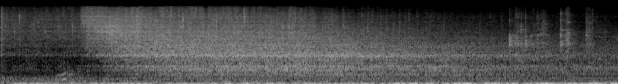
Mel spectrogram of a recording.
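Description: White wine (Riesling) poured into a hot pot of onions sweating in butter, setting off a loud sizzling hiss about a second in that carries on as the pan deglazes. A few sharp clicks near the end.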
